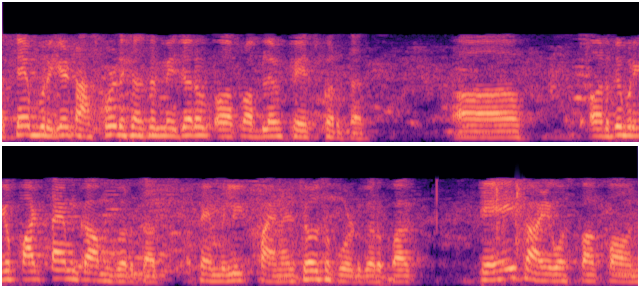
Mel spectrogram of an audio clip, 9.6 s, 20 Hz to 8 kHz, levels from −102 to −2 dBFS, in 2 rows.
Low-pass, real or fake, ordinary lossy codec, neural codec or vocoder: 7.2 kHz; real; AAC, 16 kbps; none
